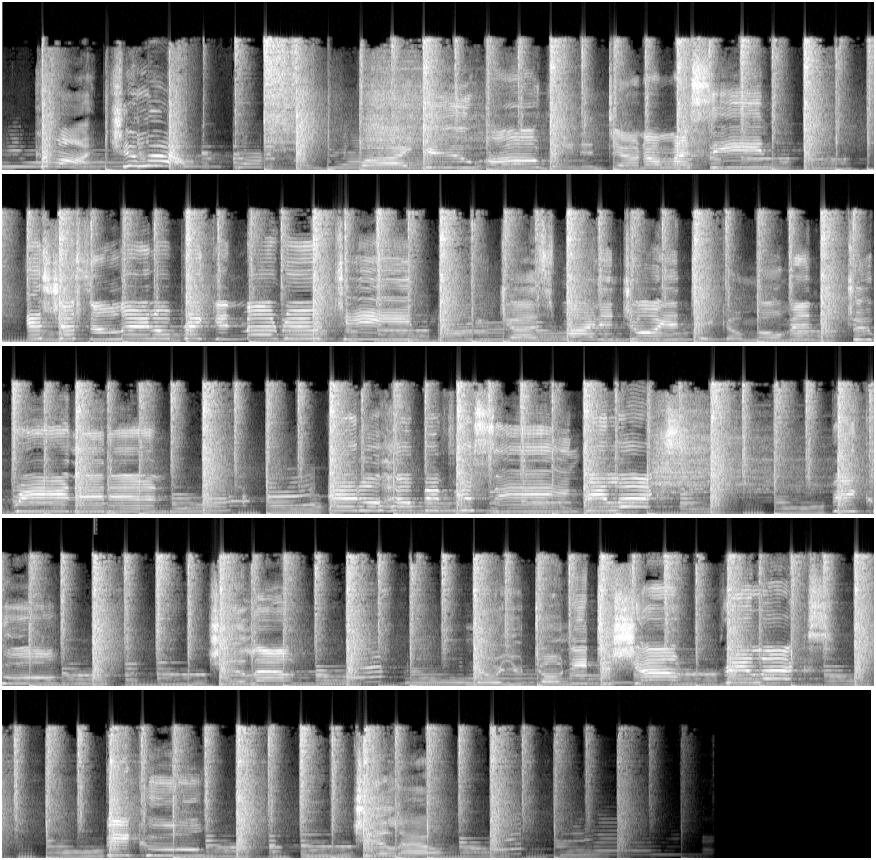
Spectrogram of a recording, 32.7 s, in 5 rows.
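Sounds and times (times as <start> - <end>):
relaxing chill-out music with spoken words: 0.0 - 26.1, 26.7 - 31.0.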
